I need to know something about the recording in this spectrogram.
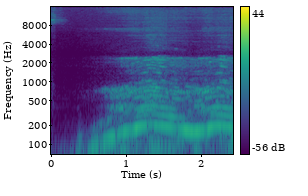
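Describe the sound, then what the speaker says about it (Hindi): A 2014 Toyota Corolla GLi 1.3 engine cranks and catches, rising quickly into a steady close idle hum that holds for a couple of seconds. "मैं गाड़ी को स्टार्ट कर लेता हूँ"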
